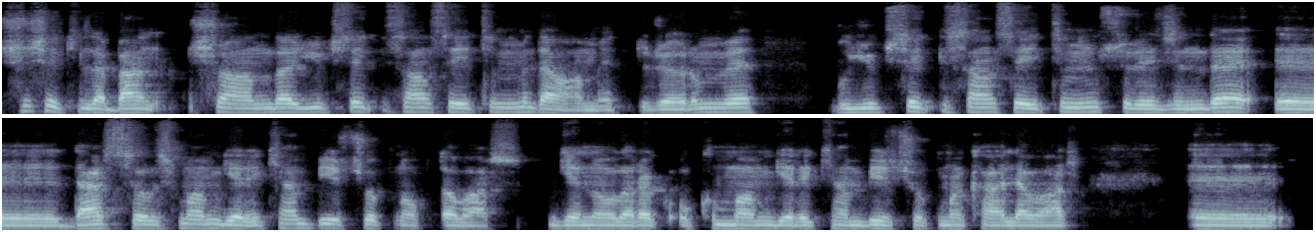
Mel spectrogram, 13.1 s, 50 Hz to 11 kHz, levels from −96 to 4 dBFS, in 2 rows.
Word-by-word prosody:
Şu 150 - -5
şekilde 115 -8 0
ben 110 -1 +3 0.2
şu 130 - 0
anda 120 +1 +2
yüksek 125 +2 -2
lisans 130 -1 -3
eğitimimi 125 +1 -1
devam 95 -3 +1
ettiriyorum 100 +5 -1
ve 125 0 +3 0.4
bu 115 - -3
yüksek 120 +3 -1
lisans 125 -1 -2
eğitimim 125 +2 +1
sürecinde, 110 +1 +2
eee, 100 -2 +3
ders 115 +1 +3
çalışmam 120 +1 0
gereken 110 +3 0
birçok 120 -2 -2
nokta 100 -1 -2
var. 95 0 -3 0.2
Genel 105 +1 +1
olarak 105 0 +1
okumam 110 -1 0
gereken 105 0 0
birçok 110 -1 -1
makale 100 -1 +1
var. 100 0 -1 0.6
Eee, 100 -2 +2
110 Hz, 140 wpm, -24 LUFS, 100-125 Hz, 0.6 s, ben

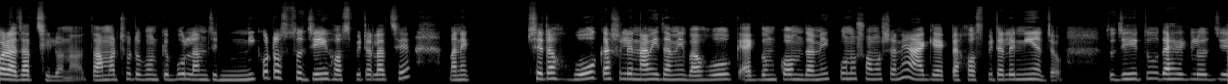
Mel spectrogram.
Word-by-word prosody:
করা 240 -2 +10
যাচ্ছিল 210 -3 -1
না। - - -10
তো - - -16
আমার 225 +2 -1
ছোট 250 -1 -12
বোনকে 230 0 -7
বললাম 230 -3 -1
যে, - - -7 0.3
নিকটস্থ 310 +6 -2 0.2
যেই 245 +1 +8
হসপিটাল 230 +1 -3
আছে, 275 +5 -5 0.5
মানে 210 +1 +3 0.7
সেটা 265 0 +5 0.2
হোক 265 +6 -1
আসলে 260 -1 -1
নামি 235 +1 +6
দামি 225 0 +2
বা 200 - +4
হোক 235 +2 -3 0.2
একদম 220 +2 -6
কম 235 0 0
দামি, 220 +2 +1
কোন 265 0 -6 0.2
সমস্যা 240 0 -5
নেই, 335 - -1
আগে 220 -1 +1
একটা 210 - 0
হসপিটালে 230 +1 -1
নিয়ে 240 -1 +6
যাও। 185 - -9 0.5
তো - - -9
যেহেতু 250 +1 -2 0.2
দেখা 245 0 +4
গেল 240 -1 -4 0.2
যে, - - -1
235 Hz, 180 wpm, -24 LUFS, 225-245 Hz, 0.7 s, করা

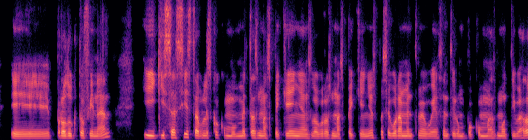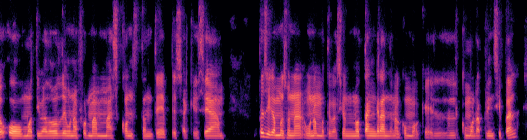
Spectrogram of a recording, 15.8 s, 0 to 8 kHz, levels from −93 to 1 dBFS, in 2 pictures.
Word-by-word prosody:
eh, 120 0 0
producto 125 +2 +3
final. 130 - 0 0.4
Y, 270 -5 +5
quizás, 210 - +4
si 185 - +2
establezco 135 -3 0
como 125 -3 -3
metas 125 +2 -1
más 125 -1 -1
pequeñas, 125 -3 0
logros 120 +1 -2
más 120 -1 -1
pequeños, 125 +2 -3
pues, 160 +2 -5
seguramente, 130 -1 +1
me 125 - 0
voy 120 -1 -2
a 120 - -7
sentir 125 -1 -5
un 120 -1 -6
poco 120 - -7
más 120 0 -3
motivado 125 -1 0
o 125 -1 +6
motivado 125 +1 +1
de 130 - +2
una 130 0 +1
forma 125 -2 0
más 125 0 -1
constante 120 -7 -3
pese - - -7
a - - -10
que - - -11
sea, 125 0 +3 0.5
pues, 215 - +4
digamos, 145 -5 +4
una 135 -1 +3
una 130 0 +2
motivación 125 -1 -3
no 125 0 +2
tan 130 -1 +4
grande, 125 -1 +4
¿no?, - - -3
como 130 -3 -5
que - - -8
el 135 +2 -9
como 130 -1 -3
la - - -3
principal. 125 -1 0
125 Hz, 190 wpm, -23 LUFS, 120-130 Hz, 0.5 s, o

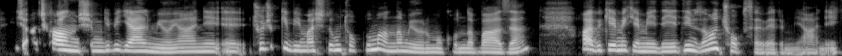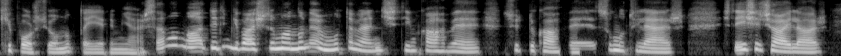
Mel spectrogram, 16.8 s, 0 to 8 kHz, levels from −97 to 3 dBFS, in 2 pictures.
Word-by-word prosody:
hiç 310 - -4
aç - - -2
kalmışım 205 -6 +6
gibi 220 +4 -2
gelmiyor. 190 -6 +2
Yani, 175 +2 -1
eee, 175 +2 -5
çocuk 285 0 -4
gibiyim, 215 -9 0
açlığımı, 230 +3 0
tokluğumu 235 +5 0
anlamıyorum 180 -7 -1
o 145 - -4
konuda 150 -1 -4
bazen. 145 - 0 0.5
Hâlbuki 225 0 +3
yemek 225 -2 +2
yemeyi 180 -3 0
de - - -1
yediğim 190 +5 +1
zaman 260 +10 +3
çok 185 - -5
severim, 125 -2 -7
yani 125 +1 -9
2 145 +9 -6
porsiyonluk 145 -1 -3
da - - -4
yerim 130 -1 -5
yersem 125 +3 -4 0.2
ama 180 - +1
dediğim 320 +3 -1
gibi, 290 -2 +3
açlığımı 285 +2 +4
anlamıyorum. 290 -1 +4
Muhtemelen 245 -5 0
içtiğim 215 -1 -4
kahve, 180 -6 -2 0.2
sütlü 215 -1 -8
kahve, 165 -5 -1 0.2
smoothie'ler 170 -10 -1 0.4
işte 420 - -2
yeşil 255 +1 +3
çaylar, 165 -7 +2
190 Hz, 155 wpm, -23 LUFS, 155-230 Hz, 0.5 s, kalmışım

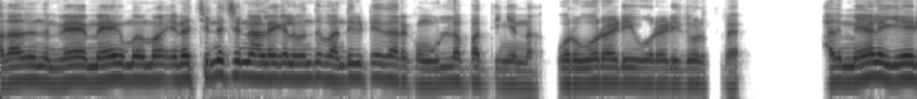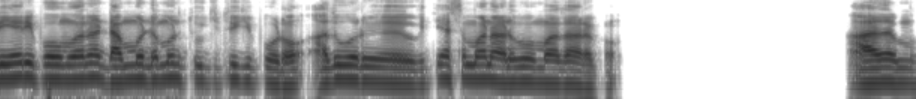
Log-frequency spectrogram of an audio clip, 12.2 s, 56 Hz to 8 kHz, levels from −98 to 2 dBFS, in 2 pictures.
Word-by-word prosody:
அதாவது 145 +3 +3
இந்த 145 -2 -1
மே 150 - +6 0.2
மேகமாக 160 0 +3
ஏன்னா 165 +1 +4
சின்ன, 190 +2 +3
சின்ன 180 -2 +3
அலைகள் 170 0 +3
வந்து 175 +1 -2
வந்துகிட்டே 170 +2 -1
தான் 155 - +2
இருக்கும் 130 -3 -2
உள்ள 145 +1 -1
பாத்தீங்கன்னா, 125 -3 -4 0.2
ஒரு 130 - 0
1 140 0 +1
அடி, 135 0 +1
ஒரு 130 0 -1
1 130 -1 -2
தூரத்தில. 125 -2 -6 0.6
அது 140 - +1
மேல 175 +3 +5 0.2
ஏறி, 165 -1 +4
ஏறி 175 0 +2
போகும்போதுலாம் 160 0 0
டம்மு 155 +2 +1
டம்முனு 160 -1 -4
தூக்கி, 140 -2 -10
தூக்கி 145 -3 -6
போடும். 125 -1 -2
அது 150 +4 -1
ஒரு 145 -1 -2 0.3
வித்தியாசமான 160 +2 -2
அனுபவமா 135 -1 -1
தான் 120 -2 +1
இருக்கும். 105 - -11 1.5
அத 135 +1 +2
150 Hz, 180 wpm, -22 LUFS, 135-160 Hz, 1.5 s, மே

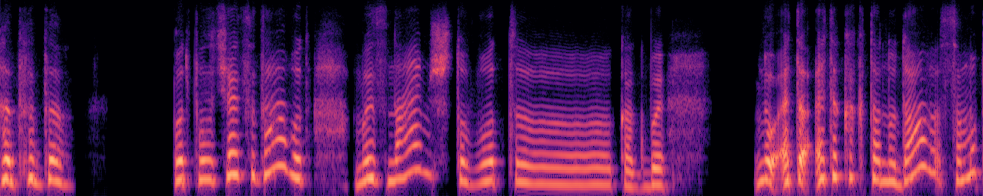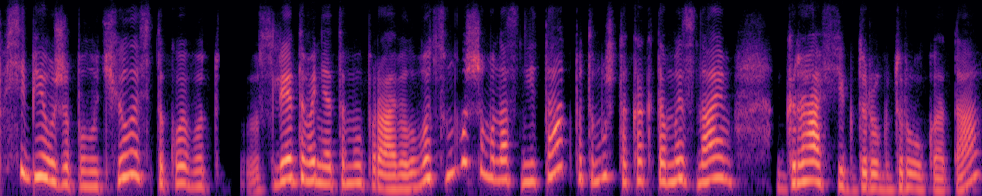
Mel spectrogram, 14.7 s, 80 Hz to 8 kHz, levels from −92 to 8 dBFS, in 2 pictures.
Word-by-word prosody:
Да 260 - +10
да 270 +3 0
да. 225 -4 +2 0.8
Вот, 250 0 +5
получается, 300 +5 +2
да, 400 +7 +2
вот 270 -3 +2 0.3
мы 250 +6 +4
знаем, 275 +9 -1
что 255 -5 -2
вот, 240 +4 -1
э, 200 -2 -2
как 175 -2 -3
бы, 195 0 +1 0.7
ну, - - +6
это - - +5
это 285 +1 +3
как-то, 275 -2 0
ну 235 -1 +2
да, 345 - +2
само 275 +8 -2
по - - -18
себе 295 -5 +3
уже 220 -5 +1
получилось 205 - -3
такое 215 0 -2
вот, 185 -2 -11 0.2
э, 120 - -13
следование 240 - +2
этому 220 +1 -5
правилу. 155 -4 0
Вот 270 +8 0
с - - -18
мужем 345 - -2
у - - 0
нас 255 -1 -1
не 230 +1 -3
так, 370 - 0
потому 270 +1 -5
что 270 -6 -7
как-то 245 -1 -3
мы 250 +3 +1
знаем 250 +2 0 0.3
график 220 - +2
друг 160 -1 -4
друга, 150 -4 -6
да? 305 - -4
245 Hz, 190 wpm, -20 LUFS, 200-275 Hz, 0.8 s, Да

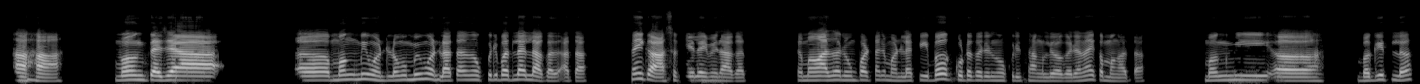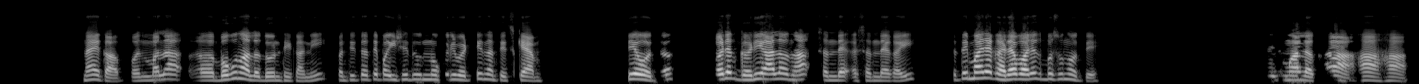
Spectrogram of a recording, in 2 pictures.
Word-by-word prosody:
हां, 180 -1 +6
हां. 160 -2 +3 0.6
मग 210 +1 +3
त्याच्या 200 0 +6
आ 190 -1 +8 0.8
अ, 195 0 +2
मग 215 +2 0
मी 245 +1 -3
म्हटलं, 195 -4 -3
मग 215 - -5
मी 240 - -2
म्हटलं 225 -7 0
"आता 210 +3 -1
नोकरी 215 +1 -7
बदलायला 225 0 +1
लागल 170 -1 -2
आता." 165 -1 -5 0.5
नाही 255 +2 +2
का. 170 - +6
असं 165 +4 -3
केलंय 185 0 -3
मी 180 0 -8
रागात. 160 -2 -3 0.5
तर 190 - -8
मग 190 0 -3
माझा 195 +1 +3
रुम 195 0 -8
पार्टनर 205 0 -5
म्हटला 180 -1 -6
की 195 - -5
"बघ 245 0 +2
कुठेतरी 200 -2 -6
नोकरी 180 -1 -11
चांगली." 170 -2 -9
वगैरे 160 +1 -5
नाही 215 +3 -3
का - - -4
मग 165 -2 -9
आता. 155 0 -11 0.6
मग 190 +1 -4 0.2
मी 205 0 -5 0.2
अ, 175 +1 0 0.8
बघितलं. 200 +2 -3 0.9
नाही 215 +2 +2
का. 145 - +1
पण 170 +1 -6
मला 230 +3 +1
अ, 185 +1 -4
बघून 215 +9 0
आलं 190 -8 +4
2 185 0 -3
ठिकाणी 175 +5 -8
पण 195 0 -9
तिथं 210 +2 -5
ते - - 0
पैसे 215 +1 -3
देऊन 230 0 -7
नोकरी 225 +1 -5
भेटते 205 +4 -3
ना 235 -2 -1
ते 190 - -5
स्कॅम, 175 -2 +1 0.9
ते 250 - +5
होतं. 220 0 +3 0.4
परत 265 +4 +6
घरी 220 +3 +1
आलो 250 -1 +2
ना 215 +1 +2 0.2
संध्या 190 -3 -4
संध्याकाळी 175 +3 -5 0.4
तर 220 - -14
ते 275 - +1
माझ्या 285 +2 +7
घराबाहेरच 240 +1 +6
बसून 245 -1 -5
होते 170 -8 -6 1.7
ते 385 - -10 0.2
मालक. 195 -4 +4 0.2
हां, 210 - +5
हां, 190 -2 +2
हां. 175 - -1
195 Hz, 170 wpm, -23 LUFS, 180-220 Hz, 1.7 s, आ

